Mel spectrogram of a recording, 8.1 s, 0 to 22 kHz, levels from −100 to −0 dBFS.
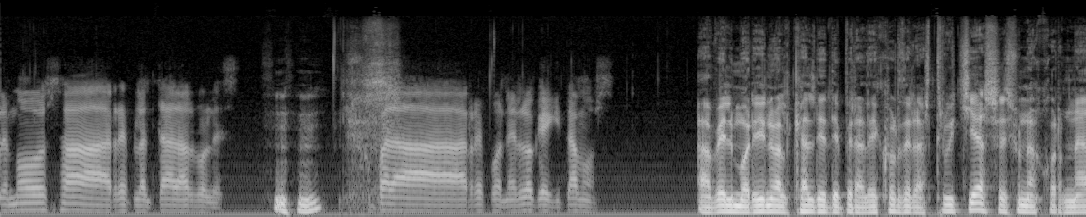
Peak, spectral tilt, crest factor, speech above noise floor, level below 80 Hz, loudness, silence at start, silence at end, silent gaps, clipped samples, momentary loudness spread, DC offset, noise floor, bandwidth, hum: -4 dBFS; -6.5 dB/octave; 18 dB; 29 dB; -46 dBFS; -21 LUFS; 0 s; 0 s; none; under 0.1%; 16 LU; under 0.1%; -49 dBFS; 14 kHz; 50 Hz at -45 dBFS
